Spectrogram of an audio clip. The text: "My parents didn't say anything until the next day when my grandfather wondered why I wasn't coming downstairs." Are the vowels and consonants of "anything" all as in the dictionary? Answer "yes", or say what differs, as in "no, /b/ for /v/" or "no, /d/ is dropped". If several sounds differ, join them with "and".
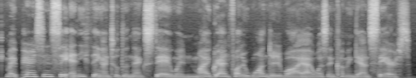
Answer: yes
